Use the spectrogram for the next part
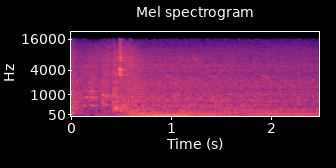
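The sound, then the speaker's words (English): A Lexus car engine turns over with a sharp burst, then settles into a steady low rumble, with no voices present. “almost on cue, the Lexus engine roared into life.”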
